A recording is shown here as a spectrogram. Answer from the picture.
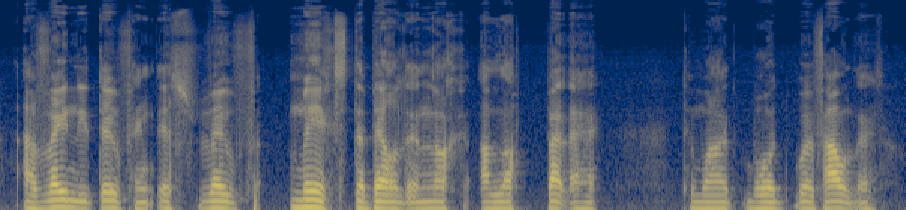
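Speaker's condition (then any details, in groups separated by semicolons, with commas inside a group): Cerebral ataxia; from birth, wheelchair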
